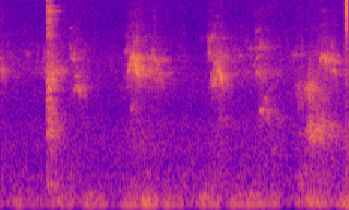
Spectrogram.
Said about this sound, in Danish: Og det er en dejlig morgen. En morgen med skyfri himmel fuglesang og god energi eller god stemning eller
